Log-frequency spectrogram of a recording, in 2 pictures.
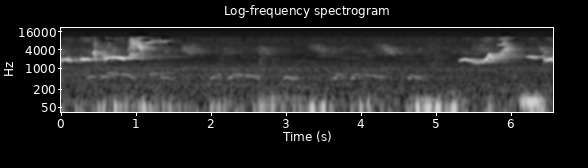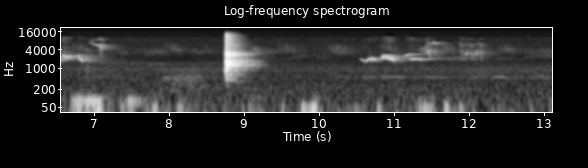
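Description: Songbirds singing in three short bursts of quick, sweeping chirps, near the start, in the middle and near the end. About two-thirds through there is one short, loud hiss, with low wind rumble on the microphone underneath.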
